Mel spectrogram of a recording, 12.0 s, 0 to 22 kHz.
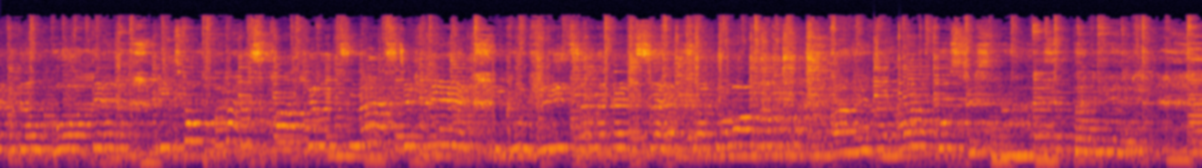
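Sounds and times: acoustic guitars: 0:00.0 - 0:12.0
woman singing: 0:00.0 - 0:12.0.

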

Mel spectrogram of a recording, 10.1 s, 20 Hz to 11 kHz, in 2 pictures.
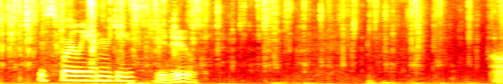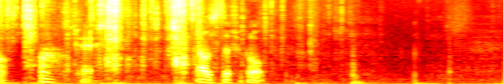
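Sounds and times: faint rustling of cards: 0:00.0 - 0:10.0.

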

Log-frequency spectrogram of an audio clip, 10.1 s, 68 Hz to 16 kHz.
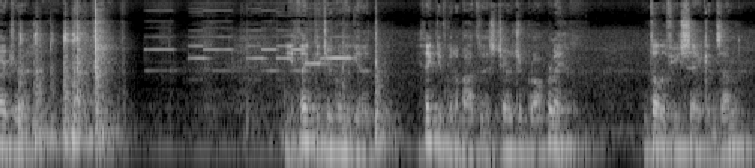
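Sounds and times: battery charger beeping tune: 0:01.9 - 0:04.8.

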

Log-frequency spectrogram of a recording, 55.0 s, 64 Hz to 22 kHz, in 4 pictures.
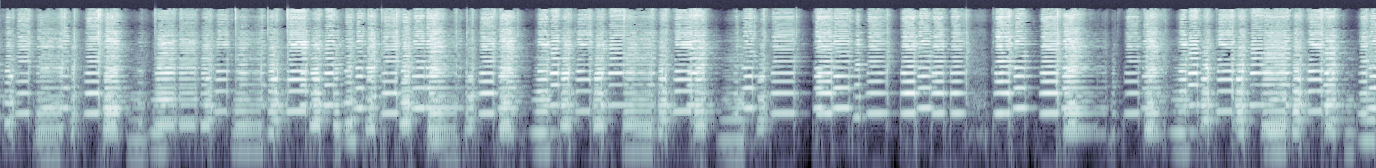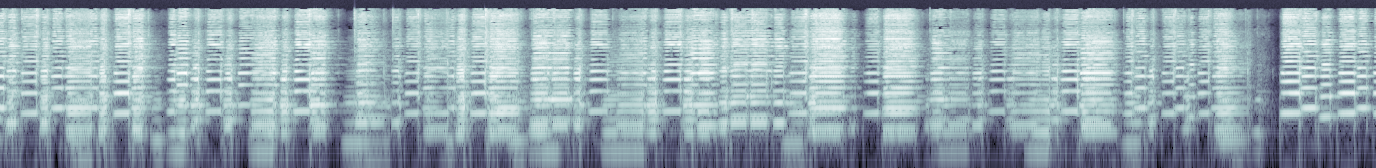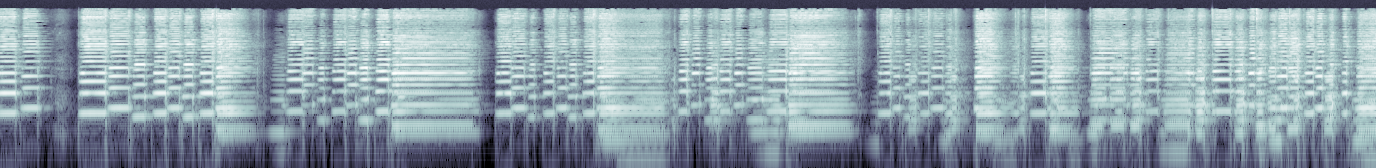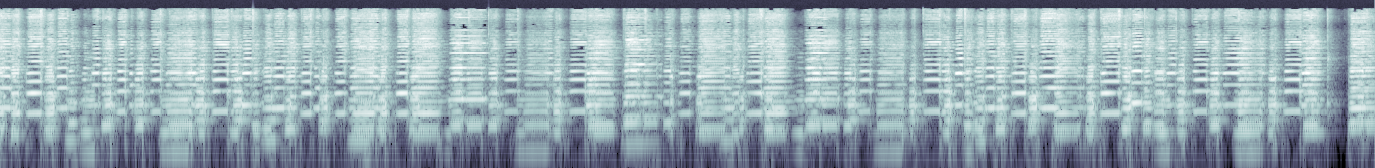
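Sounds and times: button accordion playing: 0:00.0 - 0:55.0.

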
